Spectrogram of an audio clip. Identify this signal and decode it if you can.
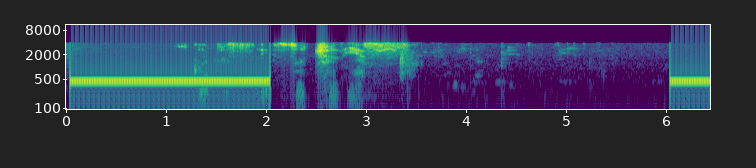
Ringback tone (North America), 440 + 480 Hz.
